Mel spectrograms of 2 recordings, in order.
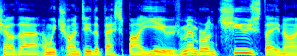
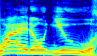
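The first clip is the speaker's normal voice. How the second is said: put-on Northern Irish accent, pitched up; 6 semitones higher than usual. On an Absolute Radio show, a presenter demonstrates a phrase in a Northern Irish accent. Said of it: "that was a Northern Ireland accent".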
